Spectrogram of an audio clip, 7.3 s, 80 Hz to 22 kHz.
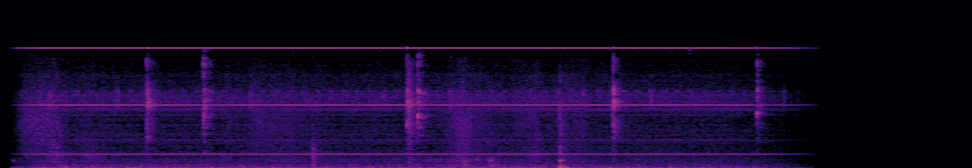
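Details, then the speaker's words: AMD Radeon R9 Fury X graphics card from the initial batch with faulty pumps: thin, steady high-pitched whine at one pitch over faint hiss, then cuts out; the liquid cooler pump whine. "if you're wondering what that that high pitch wine was at the beginning of this video that my friends is a fury X Pump"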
